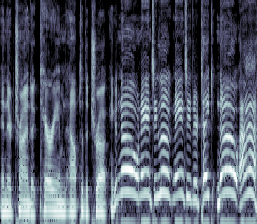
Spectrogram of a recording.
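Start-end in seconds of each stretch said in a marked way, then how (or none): 2.4-5.1 very high, shrill, drawn-out screaming. Retelling how Dale fights the men carrying him out, imitating Dale screaming. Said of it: "He's screaming like crazy".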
